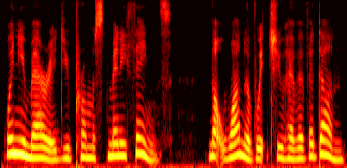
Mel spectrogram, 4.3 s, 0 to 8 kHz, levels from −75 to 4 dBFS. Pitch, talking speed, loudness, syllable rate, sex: 200 Hz, 205 wpm, -16 LUFS, 5.5 syllables/s, female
